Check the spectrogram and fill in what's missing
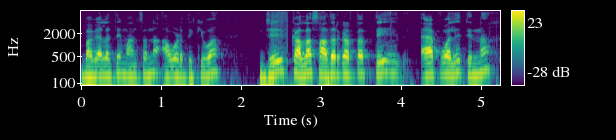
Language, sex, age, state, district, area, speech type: Marathi, male, 18-30, Maharashtra, Ratnagiri, rural, spontaneous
